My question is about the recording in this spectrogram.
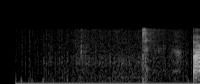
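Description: Low, steady hiss of room tone with a single short click about one and a half seconds in.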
